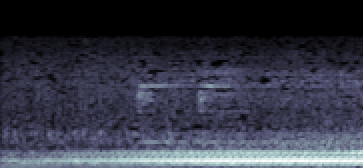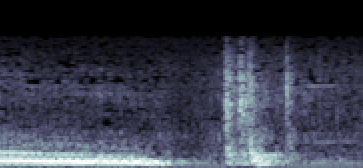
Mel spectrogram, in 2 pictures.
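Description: A car engine rumbles and swells as the vehicle pulls up, then winds down to a stop, followed by a couple of sharp thumps like car doors.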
